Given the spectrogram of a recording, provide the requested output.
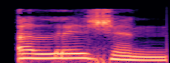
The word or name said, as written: allision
